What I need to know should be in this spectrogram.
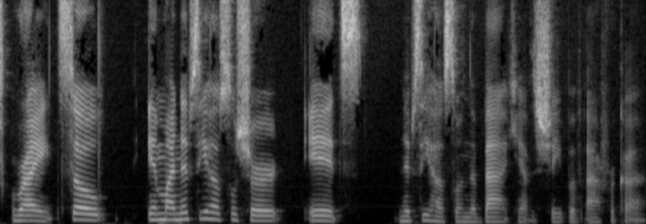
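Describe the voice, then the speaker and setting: An unremarkable speaking voice from a woman with an American accent, medium in pitch, ordinary pitch variation, moderate pace, very clean recording with a silent background. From US, San Francisco Bay Area (Richmond). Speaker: artist. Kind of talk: casual interview chat.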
